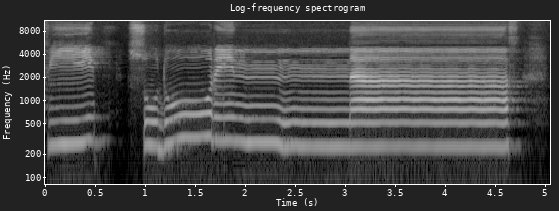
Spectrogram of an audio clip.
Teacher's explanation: صاد کو موٹا رکھیں گے، دو کو کھینچیں گے اور را کو باریک رکھیں گے، ٹھیک ہے. صاد کیوں موٹا؟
